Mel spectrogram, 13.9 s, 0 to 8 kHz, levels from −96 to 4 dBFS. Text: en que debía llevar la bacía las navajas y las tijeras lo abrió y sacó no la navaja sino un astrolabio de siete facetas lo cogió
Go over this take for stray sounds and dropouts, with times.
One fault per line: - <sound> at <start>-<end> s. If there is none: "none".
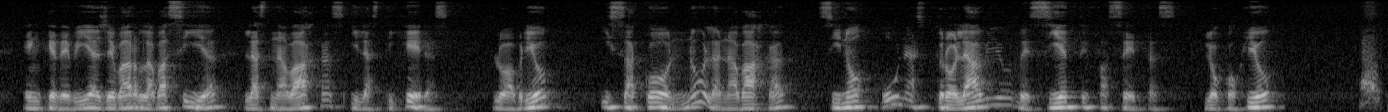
- bark at 13.6-13.8 s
